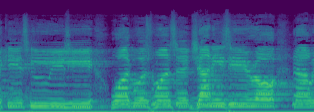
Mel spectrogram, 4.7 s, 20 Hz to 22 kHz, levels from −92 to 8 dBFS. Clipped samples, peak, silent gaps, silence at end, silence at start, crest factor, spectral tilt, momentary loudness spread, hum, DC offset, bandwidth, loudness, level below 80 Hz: under 0.1%; -4 dBFS; none; 0 s; 0 s; 18 dB; -4.5 dB/octave; 6 LU; none; 5%; 13.5 kHz; -22 LUFS; -42 dBFS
